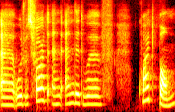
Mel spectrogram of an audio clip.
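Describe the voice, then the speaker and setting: A woman with a non-native accent speaks very slowly at a fairly high pitch. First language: not English. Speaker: book reviewer. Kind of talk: casual vlog review. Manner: hesitant, many fillers.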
